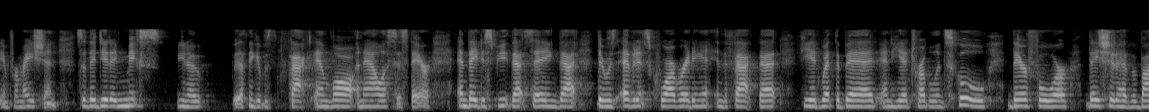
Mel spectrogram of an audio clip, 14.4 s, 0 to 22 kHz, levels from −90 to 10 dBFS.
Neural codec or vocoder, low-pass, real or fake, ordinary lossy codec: none; 7.2 kHz; real; AAC, 32 kbps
